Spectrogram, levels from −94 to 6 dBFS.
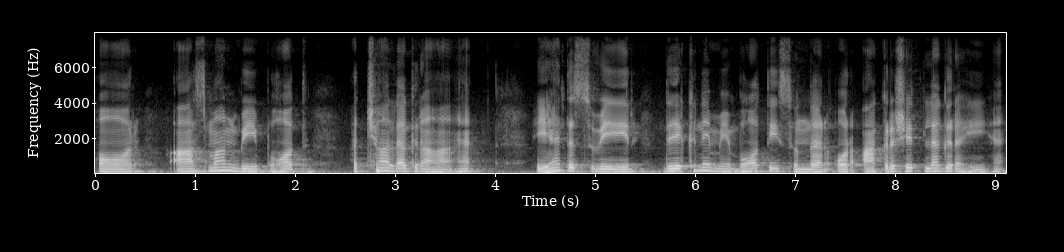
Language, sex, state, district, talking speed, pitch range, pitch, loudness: Hindi, male, Punjab, Kapurthala, 130 wpm, 130-150 Hz, 135 Hz, -18 LUFS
